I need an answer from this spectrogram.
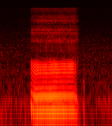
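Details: Sleeping Shih Tzu named Koron, a staff dog, gives a single steady human-like snore lasting under a second, rich and buzzy with even harmonics, followed by a soft click in a quiet room.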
